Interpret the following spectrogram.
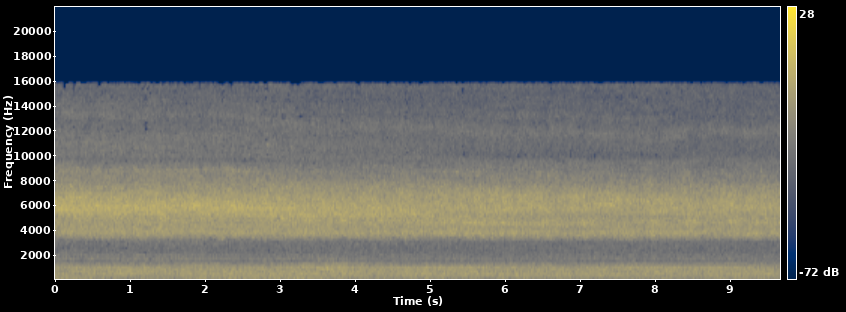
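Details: August yard cicadas in full chorus: a loud, continuous shrill drone, very high and even, with a faint low murmur underneath throughout.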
